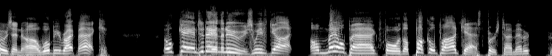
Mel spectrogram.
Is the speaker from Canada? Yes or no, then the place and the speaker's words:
yes; Canada; Because we're Canadians.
